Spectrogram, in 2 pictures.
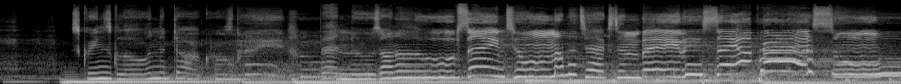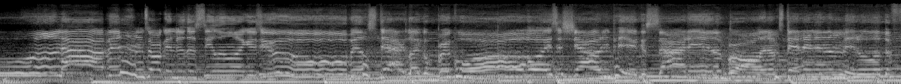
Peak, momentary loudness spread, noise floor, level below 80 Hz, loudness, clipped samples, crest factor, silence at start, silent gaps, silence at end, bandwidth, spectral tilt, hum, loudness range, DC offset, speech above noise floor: -4 dBFS; 6 LU; -39 dBFS; -32 dBFS; -18 LUFS; under 0.1%; 14 dB; 0 s; none; 0 s; 18 kHz; -4 dB/octave; none; 5 LU; under 0.1%; 21 dB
